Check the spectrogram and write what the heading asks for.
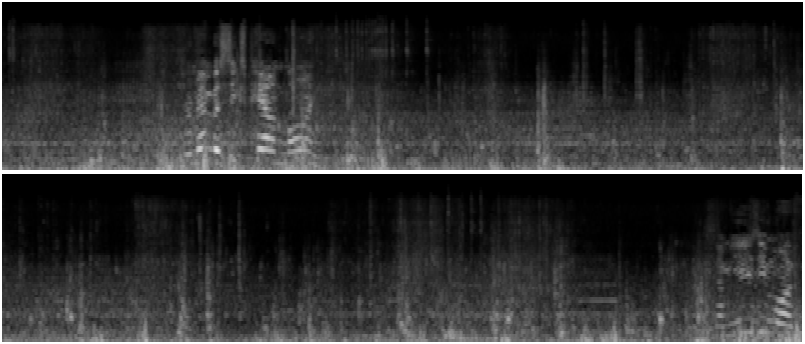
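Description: Wind and water noise around a small boat drifting on open water, a steady low rumble, with brief voice sounds about two seconds in and again near the end.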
